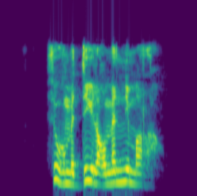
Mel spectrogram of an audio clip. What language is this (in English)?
Kabyle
